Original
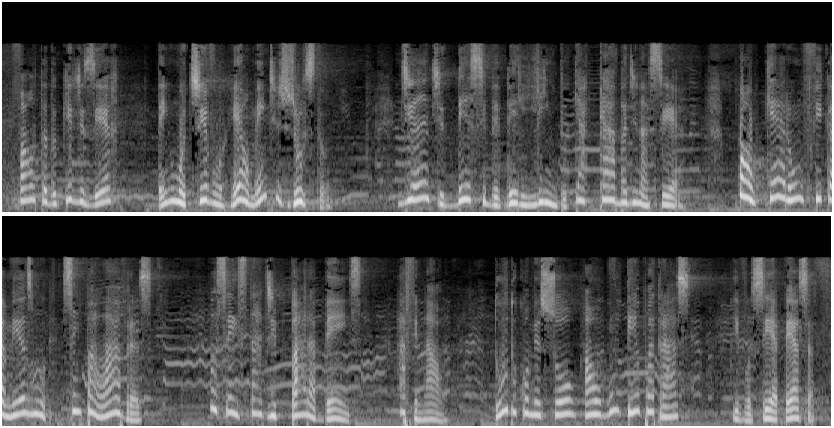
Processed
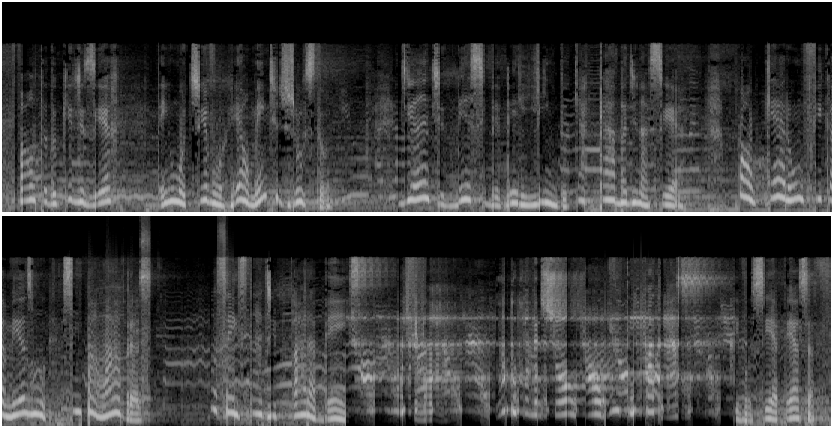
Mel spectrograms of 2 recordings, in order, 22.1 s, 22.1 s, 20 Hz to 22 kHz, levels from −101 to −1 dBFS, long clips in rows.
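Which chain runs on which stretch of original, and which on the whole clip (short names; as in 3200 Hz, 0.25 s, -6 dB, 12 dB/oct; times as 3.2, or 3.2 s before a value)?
6.76–7.78 HPF 97 Hz + three-band expander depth 100%
12.13–14.17 half-wave gain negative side -12 dB + HPF 160 Hz + gate -42 dBFS, range -8 dB
15.65–20.87 LFO high-pass saw down 2.6 Hz 450–3900 Hz + small resonant body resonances 330/930/1800/3000 Hz, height 17 dB, ringing for 50 ms + thin delay 99 ms, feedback 51%, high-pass 1400 Hz, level -10.5 dB
whole clip: bell 3900 Hz -3.5 dB 0.65 oct; auto swell 0.197 s; compressor 5:1, threshold -29 dBFS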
